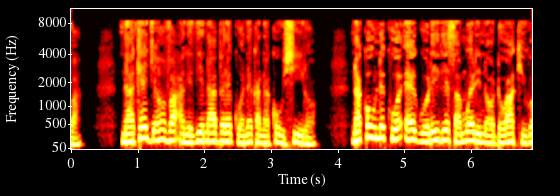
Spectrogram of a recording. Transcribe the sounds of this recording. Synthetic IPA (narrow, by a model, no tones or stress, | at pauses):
a | nakɛd͡ʒɛhɔvaʔaɣeðienaːbɛɾɛkwɔnɛkanakouɕiːɾɔ | nakounekwɔʔɛɣwoɾeiɾiɛsamwɛɾinaːdowakiuɣɔ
